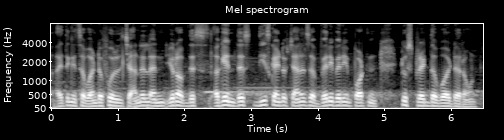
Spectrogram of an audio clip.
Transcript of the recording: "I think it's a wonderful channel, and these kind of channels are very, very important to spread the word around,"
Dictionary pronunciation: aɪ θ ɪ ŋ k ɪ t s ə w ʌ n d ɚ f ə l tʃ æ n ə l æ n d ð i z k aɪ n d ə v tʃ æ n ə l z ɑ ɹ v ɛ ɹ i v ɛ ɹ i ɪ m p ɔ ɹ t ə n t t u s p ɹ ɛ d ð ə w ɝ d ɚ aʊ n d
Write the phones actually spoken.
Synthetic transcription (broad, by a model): aɪ t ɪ ŋ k ɪ t s ə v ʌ n d ɚ f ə l tʃ æ n ə l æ n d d i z k aɪ n d ə v tʃ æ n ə l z ɑ ɹ v ɛ ɹ i v ɛ ɹ i ɪ m p ɔ ɹ t ə n t t u s p ɹ ɛ d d ə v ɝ d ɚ aʊ n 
